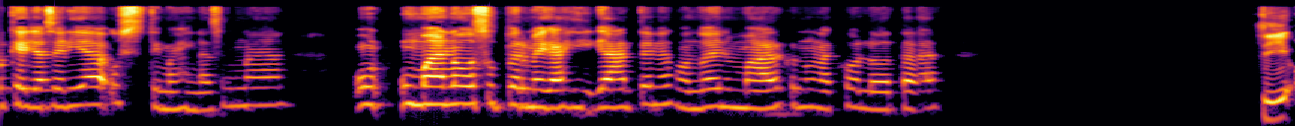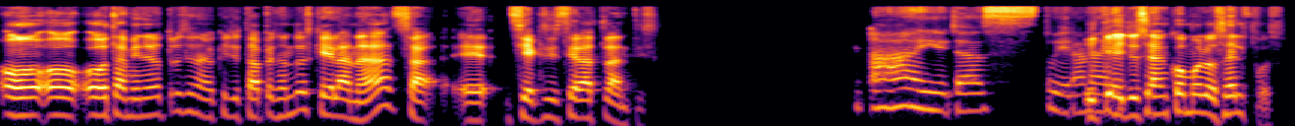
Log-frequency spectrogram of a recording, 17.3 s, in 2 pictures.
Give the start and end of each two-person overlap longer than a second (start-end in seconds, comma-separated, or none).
none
